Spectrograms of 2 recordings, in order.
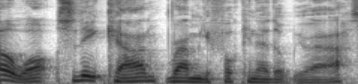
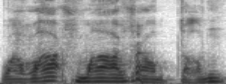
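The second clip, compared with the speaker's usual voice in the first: slow, drawn-out, froggy voice. Imitating a politician quitting his job: froggy Nigel Farage voice. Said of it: "He's a bit froggy".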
